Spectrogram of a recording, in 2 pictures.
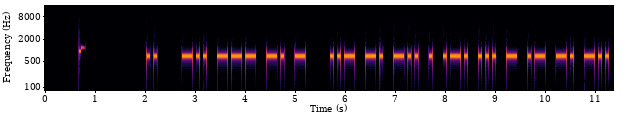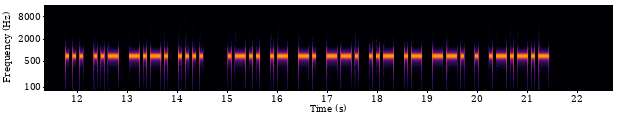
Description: Morse code, heard as a keyed tone, about 17 wpm, 700 Hz. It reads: I DONT UNDERSTAND SUCH LANGUAGE.
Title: Sentences from Top 1000 Words - Review Part 3 - 17wpm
